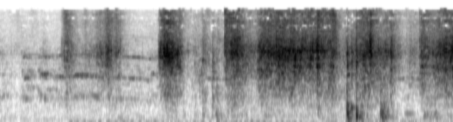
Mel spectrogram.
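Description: Water poured from a plastic dipper, splashing into a pool of water in a heap of cement, sand and gravel mix, from about two seconds in.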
